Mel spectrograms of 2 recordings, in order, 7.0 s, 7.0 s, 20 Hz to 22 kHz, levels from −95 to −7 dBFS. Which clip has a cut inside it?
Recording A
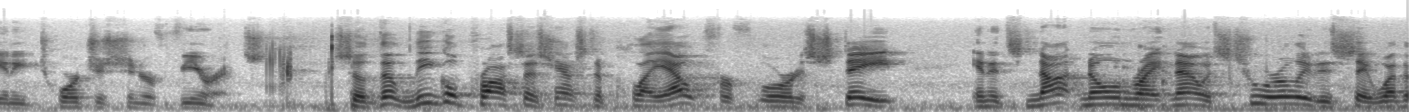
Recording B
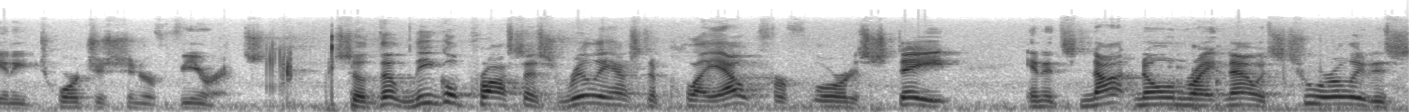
A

